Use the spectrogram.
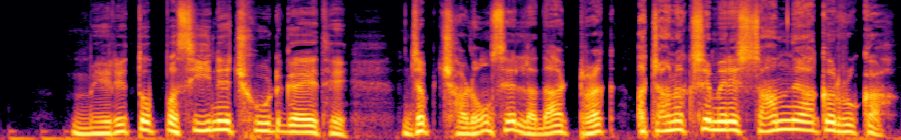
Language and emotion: Hindi, fearful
